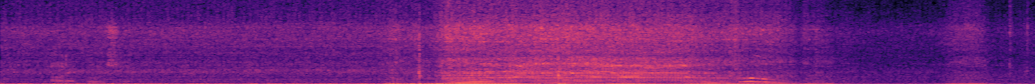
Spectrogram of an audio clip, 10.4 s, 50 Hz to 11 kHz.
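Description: A 1952 Chevy fitted with Aces fuel injection accelerates, its engine roar swelling and climbing in pitch over a constant low rumble, then dropping back and picking up again near the end, loud and close.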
